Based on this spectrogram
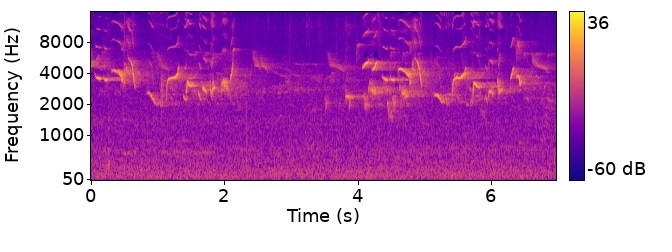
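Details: Oriental magpie-robin singing quick whistled notes and slurred sweeps in two bursts separated by a brief pause, phrases rich and varied, with a constant soft hiss behind.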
